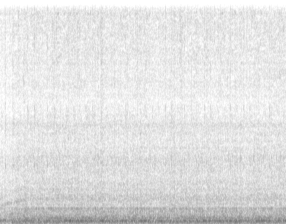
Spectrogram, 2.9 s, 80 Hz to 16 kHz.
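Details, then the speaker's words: Used Janome 2030QDC computerized sewing machine before any lubrication, needing service: fast, steady mechanical clatter with dry, tinny edge over the motor whir; dry unlubricated mechanism needing oiling. "As you can see, sound of the machine without doing any lubricant. We will hear the sound after when we do the lubricant."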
